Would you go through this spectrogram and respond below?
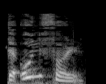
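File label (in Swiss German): "unfall", Alsatian; medecine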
